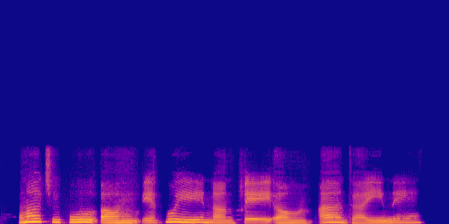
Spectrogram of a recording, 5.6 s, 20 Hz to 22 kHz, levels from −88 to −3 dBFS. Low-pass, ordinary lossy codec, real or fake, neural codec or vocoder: none; none; fake; codec, 16 kHz, 0.5 kbps, X-Codec, HuBERT features, trained on balanced general audio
